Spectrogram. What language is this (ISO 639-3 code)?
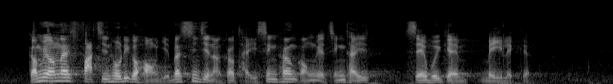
yue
